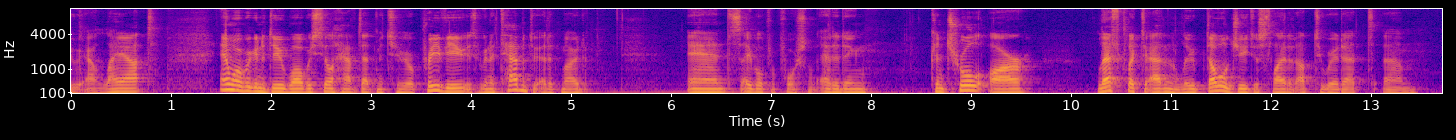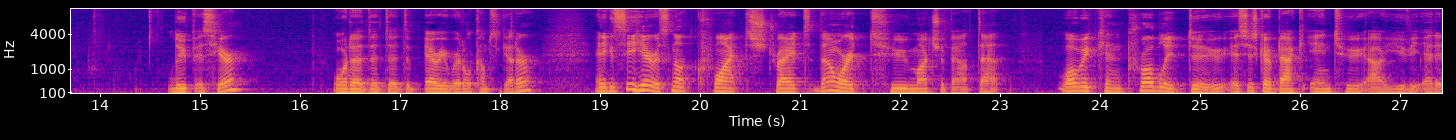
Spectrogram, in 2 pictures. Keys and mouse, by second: 0.7-6.5 middle drag, 2.0 z, 4.6 Tab, 6.5 click, 6.6-9.0 middle drag, 9.0 ctrl+r, 9.0 ctrl+click, 9.3-27.4 middle drag.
